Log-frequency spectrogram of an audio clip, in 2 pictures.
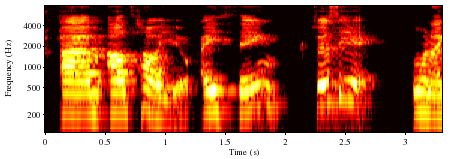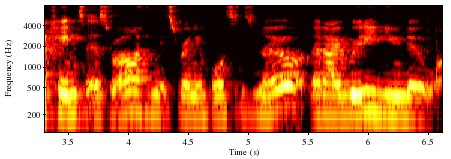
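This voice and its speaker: Here a woman speaks in a Manchester accent at a medium pitch. Her pace is moderate. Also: ordinary pitch variation. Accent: Mancunian; once mistaken for American. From northern England, Manchester. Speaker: networking company founder. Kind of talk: podcast interview. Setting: at her home.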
